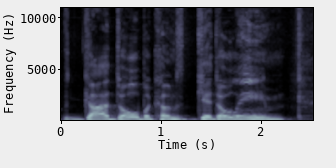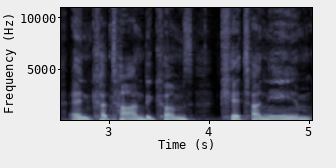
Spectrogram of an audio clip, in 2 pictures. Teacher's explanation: Because the emphasis is now later on in the word, it's gedolim and ketanim, and that forces a shift in Hebrew, turning the kamatz into a shva.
